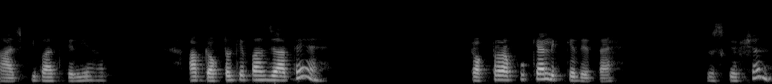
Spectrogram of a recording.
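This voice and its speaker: A woman with a calm tone and medium pitch uses ordinary pitch variation, her loudness swinging widely, with long, frequent pauses. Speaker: life coach and healer. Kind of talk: monologue to viewers. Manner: calm, never raises voice.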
